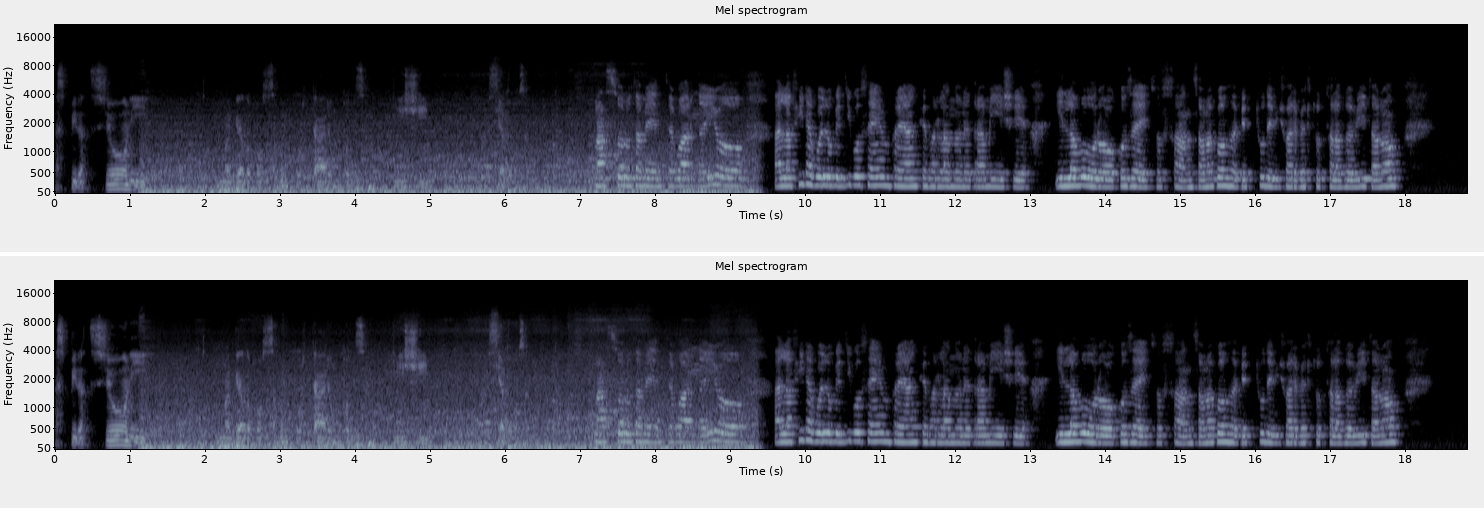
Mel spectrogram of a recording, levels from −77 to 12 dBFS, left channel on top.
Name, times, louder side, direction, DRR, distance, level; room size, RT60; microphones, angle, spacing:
voice 1, 0.0-1.3 2.1-5.1 5.8-6.7, right 2 dB, 30° right, 0.5 m, -33 dB
sound 1, 1.1-9.4, right 1 dB, 55° right, 1.0 m, -29 dB
voice 2, 7.2-18.3, left 1 dB, 15° left, 1.6 m, -28 dB
10.5 x 4.8 x 3.3 m
head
